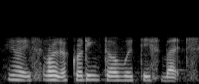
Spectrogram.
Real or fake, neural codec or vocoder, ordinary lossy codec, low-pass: fake; codec, 16 kHz, 4 kbps, X-Codec, HuBERT features, trained on balanced general audio; Opus, 64 kbps; 3.6 kHz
